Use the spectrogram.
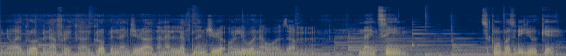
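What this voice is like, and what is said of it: Nigerian accent. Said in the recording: “My accent as well is still Nigerian. My accent has not changed yet to that of the British.”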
